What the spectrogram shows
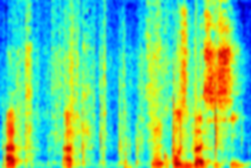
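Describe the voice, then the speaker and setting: Guy tinkering and muttering to himself, warm low-key voice, bit of hiss behind. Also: slow pace. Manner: chatty, muttering to himself, self-mocking. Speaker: vlogger fitting a helmet intercom. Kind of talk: casual talk to camera while working.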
